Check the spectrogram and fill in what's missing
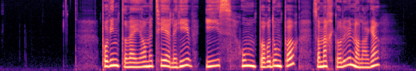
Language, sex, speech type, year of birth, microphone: Norwegian, female, read, 1978, Shure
